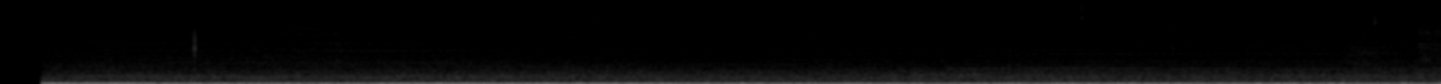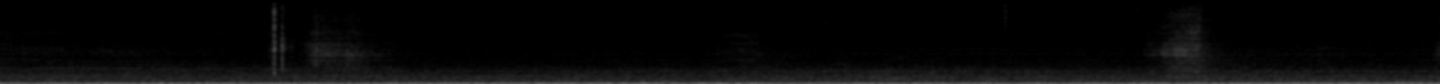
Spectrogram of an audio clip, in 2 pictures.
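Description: Approaching Union Pacific diesel freight locomotives, a steady low rumble, with two short hisses, once past the middle and again near the end.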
